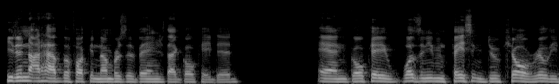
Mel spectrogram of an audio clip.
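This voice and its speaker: A man with a mid-pitched voice hosts a casual commentary ranking manga. Blunt and opinionated, he rants with open exasperation and sprinkles in plenty of swearing.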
